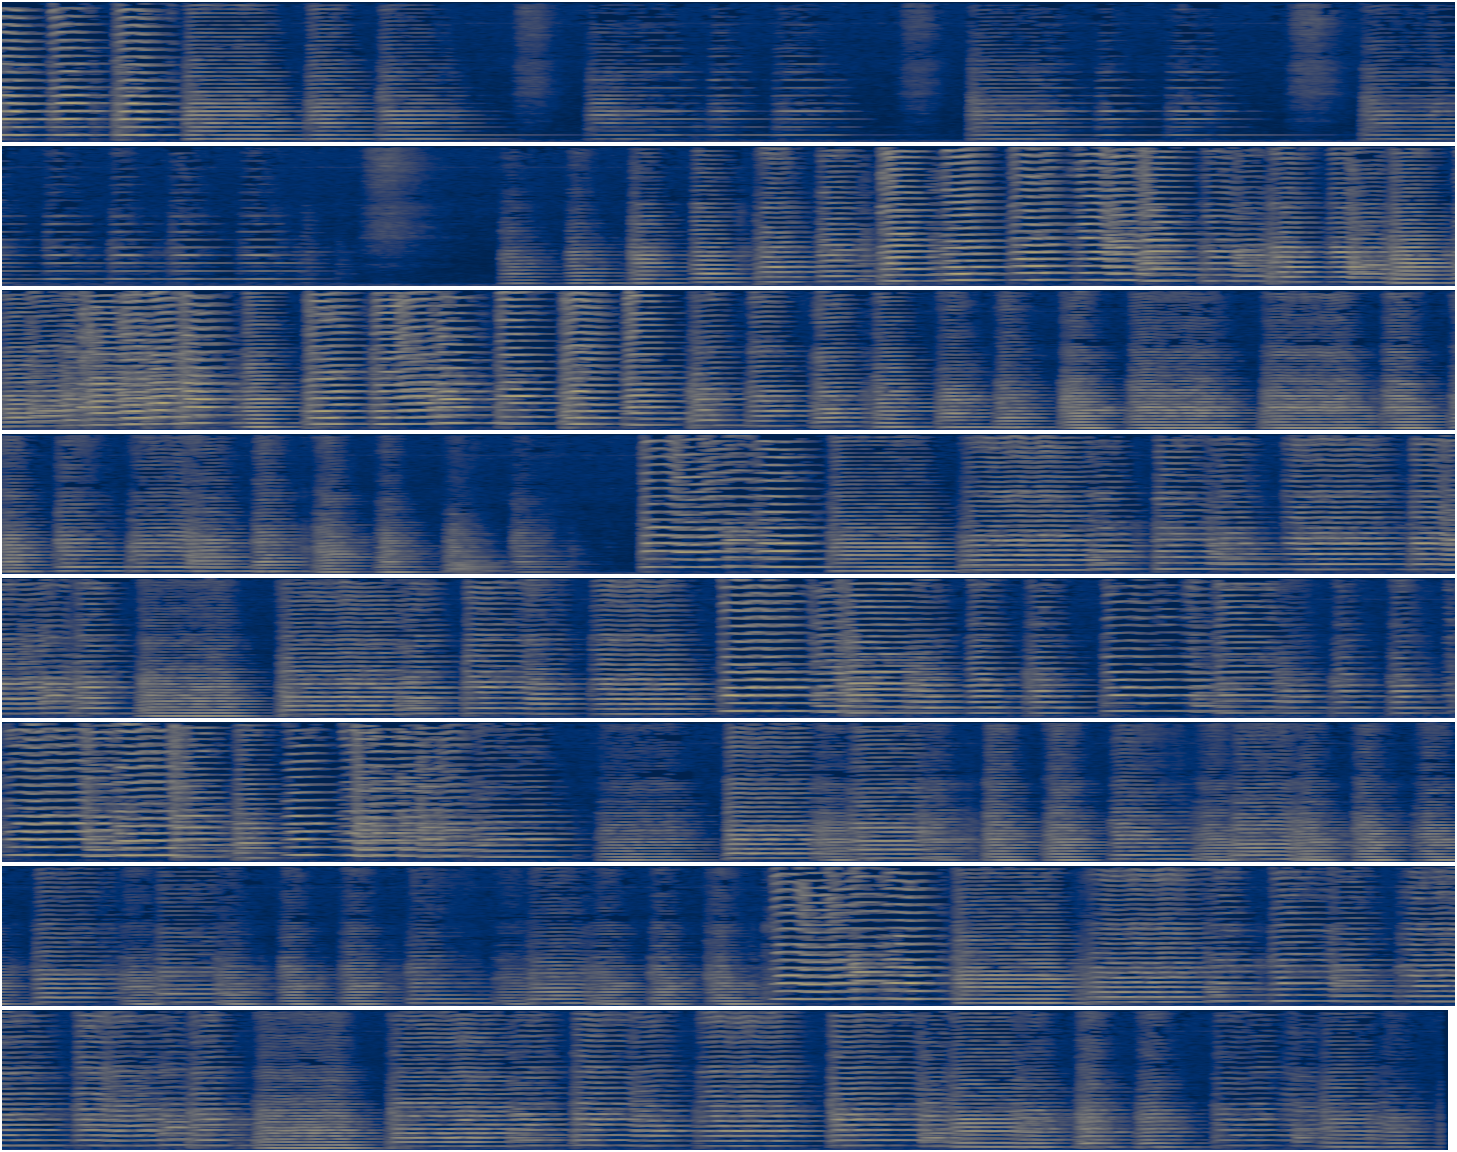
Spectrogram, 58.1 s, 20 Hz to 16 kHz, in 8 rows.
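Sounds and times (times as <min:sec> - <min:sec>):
solo violin melody: 0:00.0 - 0:58.0.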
